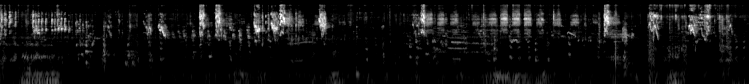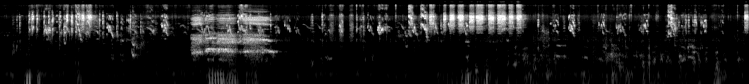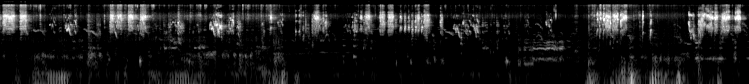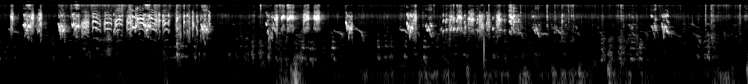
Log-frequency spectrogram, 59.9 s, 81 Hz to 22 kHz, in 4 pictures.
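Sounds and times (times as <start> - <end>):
budgerigars chirping: 0.0 - 49.3, 49.9 - 59.9.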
